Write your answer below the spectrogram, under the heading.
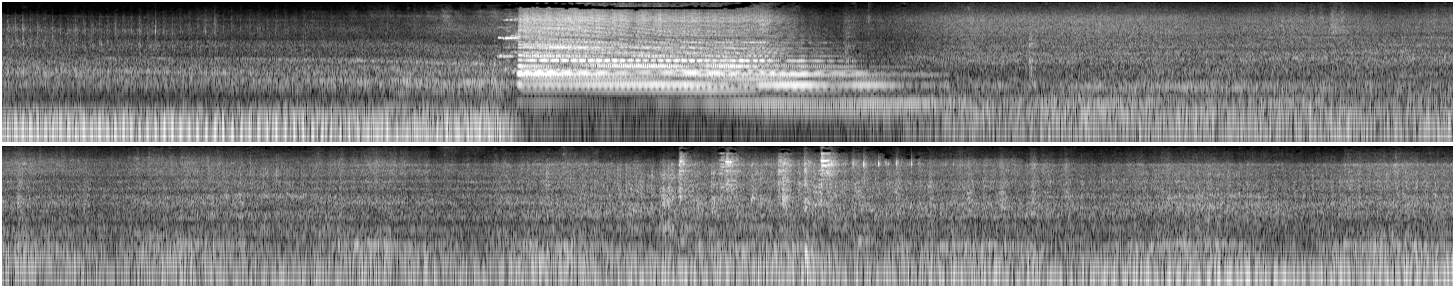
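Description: Diesel locomotives of a coal train passing with a low engine rumble. About five seconds in, the lead locomotive sounds its multi-note horn for about three seconds at the road crossing, its pitch dropping slightly as it goes by. A long string of coal hopper wagons then rolls past with a steady rumble and clatter of wheels on rail.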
